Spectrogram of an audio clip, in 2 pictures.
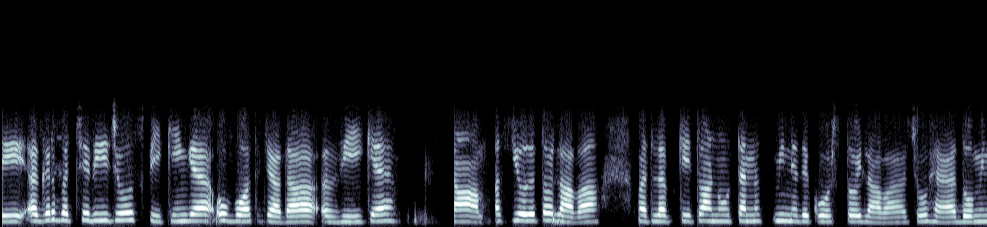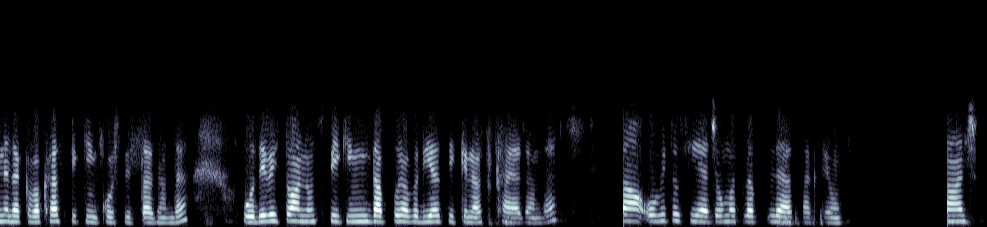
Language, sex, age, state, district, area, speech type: Punjabi, female, 18-30, Punjab, Bathinda, rural, conversation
